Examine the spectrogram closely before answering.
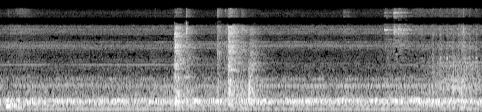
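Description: Industrial coverstitch machine running steadily as it stitches down a folded elastic edge, with two short clicks about two seconds in.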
